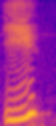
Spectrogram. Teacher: We have E, which are front high long vowel.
